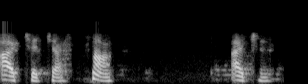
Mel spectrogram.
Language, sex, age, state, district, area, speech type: Marathi, female, 18-30, Maharashtra, Akola, urban, conversation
